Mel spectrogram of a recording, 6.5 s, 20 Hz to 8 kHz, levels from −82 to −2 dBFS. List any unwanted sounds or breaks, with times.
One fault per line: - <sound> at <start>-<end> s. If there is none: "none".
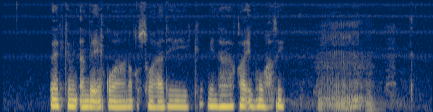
- throat clearing at 4.5-5.9 s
